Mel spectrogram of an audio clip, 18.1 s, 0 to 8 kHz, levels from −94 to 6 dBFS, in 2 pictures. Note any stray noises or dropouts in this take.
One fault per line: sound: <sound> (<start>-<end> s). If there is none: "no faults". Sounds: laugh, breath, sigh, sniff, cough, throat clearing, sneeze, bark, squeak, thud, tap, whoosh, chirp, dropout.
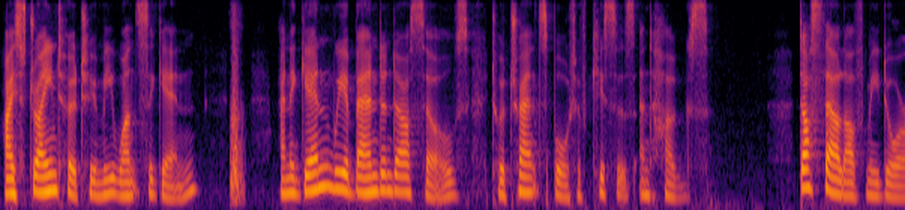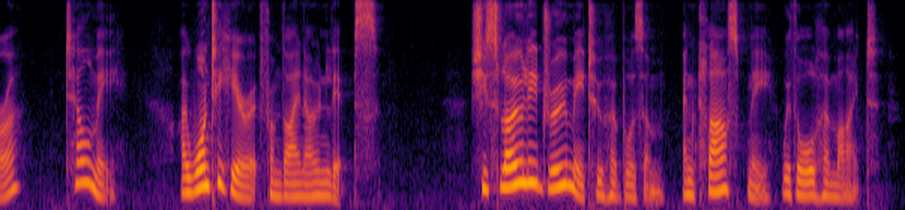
sound: sniff (2.3-2.5 s)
